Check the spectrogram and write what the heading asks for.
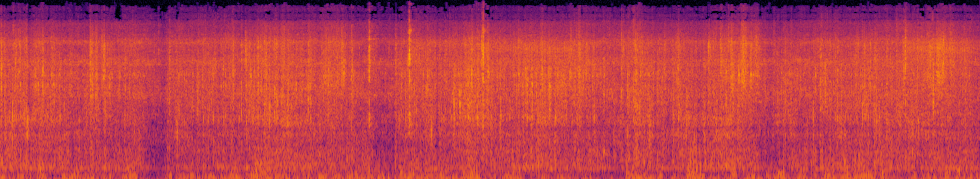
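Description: Mountain bike riding a trail: wind on the microphone over a steady rumble of tyres on the ground, with scattered clicks and rattles from the bike.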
